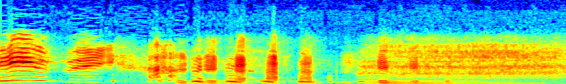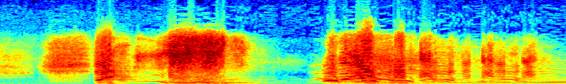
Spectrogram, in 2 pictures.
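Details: Cartoon sneezing from Snow White and the Seven Dwarfs, where Sneezy's hay fever is triggered by goldenrod: drawn-out wind-up gasps build into loud explosive bursts, several in a row, with voices between.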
